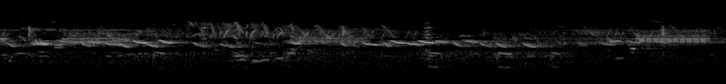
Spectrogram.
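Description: Birds singing and chirping, a dense, continuous run of quick descending notes and trills overlapping one another.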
